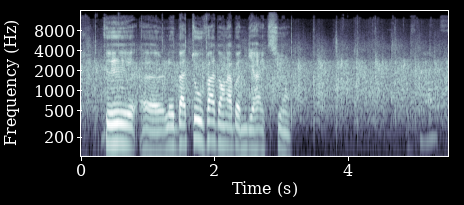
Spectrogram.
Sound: applause

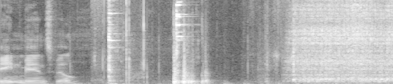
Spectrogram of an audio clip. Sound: object drops; drill

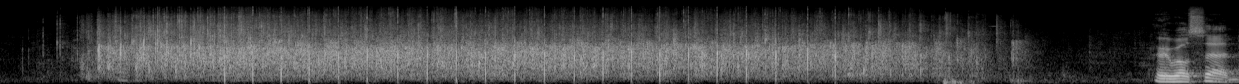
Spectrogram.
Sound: applause

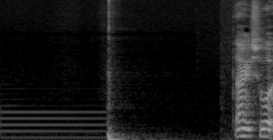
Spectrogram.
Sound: tap

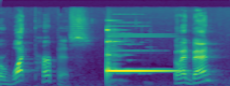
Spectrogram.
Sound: bell dings

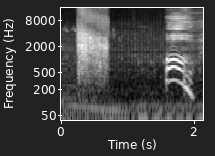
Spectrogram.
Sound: skidding

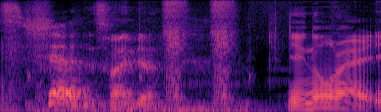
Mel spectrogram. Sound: sniffs

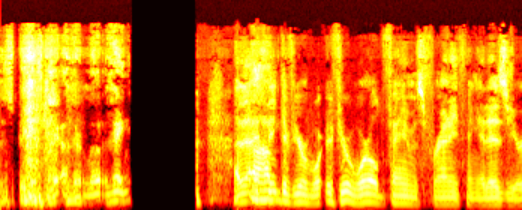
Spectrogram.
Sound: laughs

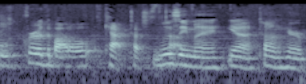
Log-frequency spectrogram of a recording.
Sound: voiceover

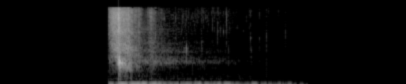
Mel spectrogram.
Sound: sound of digging

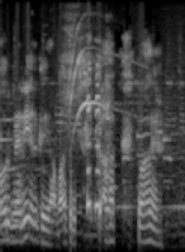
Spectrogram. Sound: laughs

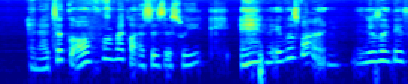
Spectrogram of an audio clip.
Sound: laughs

